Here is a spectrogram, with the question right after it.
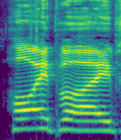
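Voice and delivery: spoken aloud with Australian vowels. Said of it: "It sounds more Aussie the way he says it".

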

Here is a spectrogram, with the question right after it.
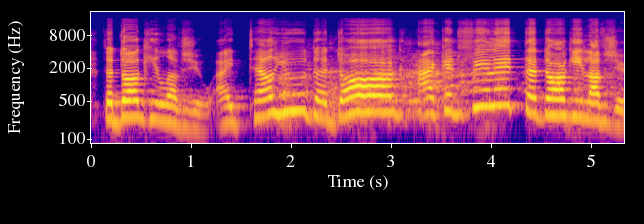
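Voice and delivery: put-on thick Czech accent. Retelling what the car repair person said about the dog, in a heavy czech accent. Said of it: "they have a very heavy Czech accent".

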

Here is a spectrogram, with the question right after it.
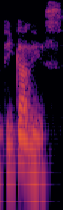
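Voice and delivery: ordinary talk

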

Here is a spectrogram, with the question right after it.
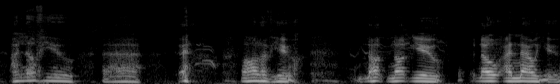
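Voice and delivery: very slow, drawn-out delivery, each word savoured. Doing an impression of Littlefinger from Game of Thrones: Littlefinger impression. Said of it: "And then later series he just goes".

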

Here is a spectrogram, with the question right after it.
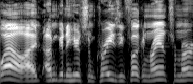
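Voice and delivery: ordinary talk

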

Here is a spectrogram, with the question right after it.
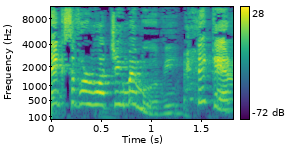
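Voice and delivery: very high, very loud, swooping cartoon voice. Joking about how he would talk at the end of his movie, do a Mario impression. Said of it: "I can do a good Mario impression".

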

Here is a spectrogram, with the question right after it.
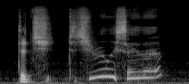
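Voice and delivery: very high-pitched, stunned, incredulous disbelief. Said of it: "people on the left, like, go".

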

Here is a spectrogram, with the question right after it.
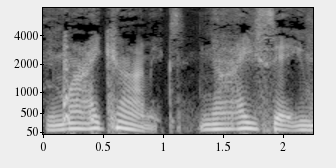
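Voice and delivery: put-on possessive tone.

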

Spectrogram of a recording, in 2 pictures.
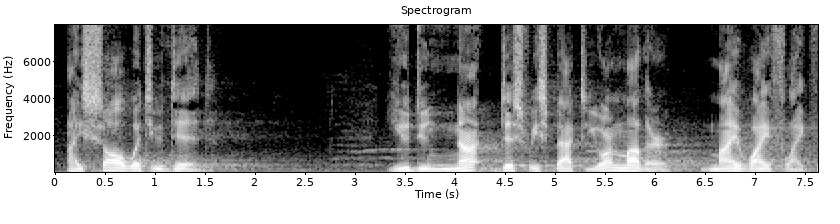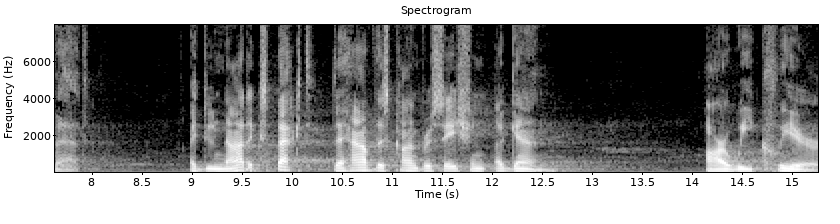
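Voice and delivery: put-on steady, calm, grave, deadly serious tone. Retelling a father's warning to his son: imitating a calm but very serious voice. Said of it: "in a very calm voice, but one that I knew was very serious".

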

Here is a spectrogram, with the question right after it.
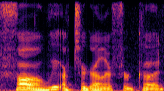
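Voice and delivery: forced, grudging tone through clenched teeth. Showing how they sometimes say it, grudging, through gritted teeth. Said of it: "sometimes I say it with gritted teeth".

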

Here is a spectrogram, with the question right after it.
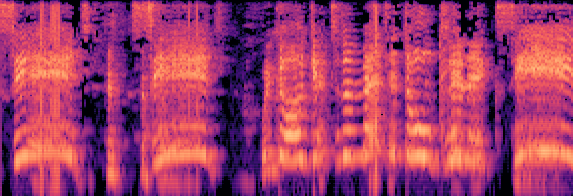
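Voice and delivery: put-on very high, loud New York accent, words stretched out. Praising the actress playing Nancy in a film: Nancy's New York accent. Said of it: "That's your New York accent".

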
